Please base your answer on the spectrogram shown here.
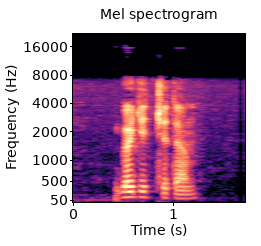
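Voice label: "гӧдитчытӧм", Komi-Zyrian, male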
